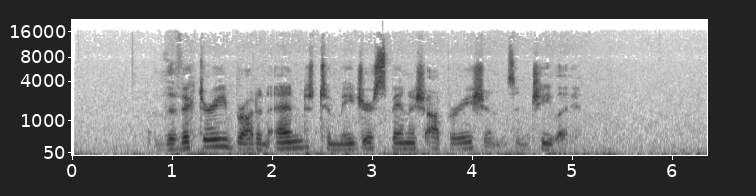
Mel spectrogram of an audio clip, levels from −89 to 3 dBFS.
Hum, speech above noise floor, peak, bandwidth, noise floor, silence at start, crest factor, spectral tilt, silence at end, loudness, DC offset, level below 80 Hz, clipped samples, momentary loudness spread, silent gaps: none; 25 dB; 0 dBFS; 17 kHz; -44 dBFS; 0.05 s; 20 dB; -2 dB/octave; 0 s; -18 LUFS; under 0.1%; -44 dBFS; under 0.1%; 12 LU; none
